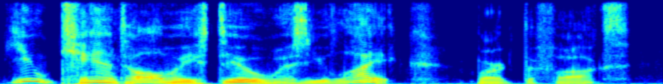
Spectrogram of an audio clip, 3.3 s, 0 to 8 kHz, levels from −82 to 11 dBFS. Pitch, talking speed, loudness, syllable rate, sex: 135 Hz, 180 wpm, -17 LUFS, 4.1 syllables/s, male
